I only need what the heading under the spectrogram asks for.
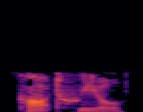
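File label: "cartwheel", English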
